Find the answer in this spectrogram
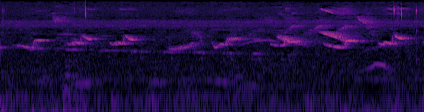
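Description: Wild songbirds singing: a string of short, varied whistled phrases that grows denser and louder near the end.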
